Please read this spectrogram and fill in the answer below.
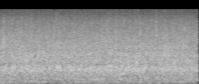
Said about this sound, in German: Diese Pfade zwischen Bach und Fels sind nun schöne Wanderwege. Und je nach Jahreszeit tobt oder plätschert das Wasser durch die Schlucht.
